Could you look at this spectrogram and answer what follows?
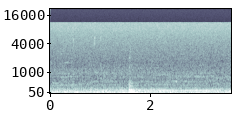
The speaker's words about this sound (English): It looks like those two cars have two people in them. My, there are so many of them. I wonder where they're going. It's Sunday, though, so they're probably doing something for church. Interesting. Holy cow, there's like 40 cars.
